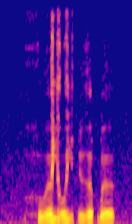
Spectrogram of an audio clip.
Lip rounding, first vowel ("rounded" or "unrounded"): rounded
